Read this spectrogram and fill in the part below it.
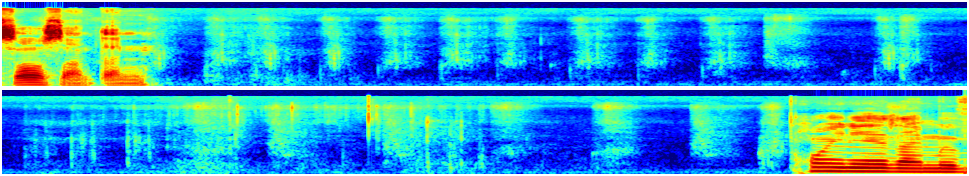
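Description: Footsteps crunch softly on loose ground.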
